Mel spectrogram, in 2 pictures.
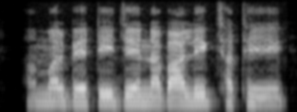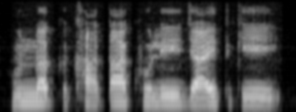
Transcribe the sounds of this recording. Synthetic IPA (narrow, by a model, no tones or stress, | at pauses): ɦəmːəɾbeːʈid͡ʒenəbaːlik̚t͡ʃʰət̪ʰi | ɦʊnəkʰːaːt̪akʰulid͡ʒaːit̪ki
